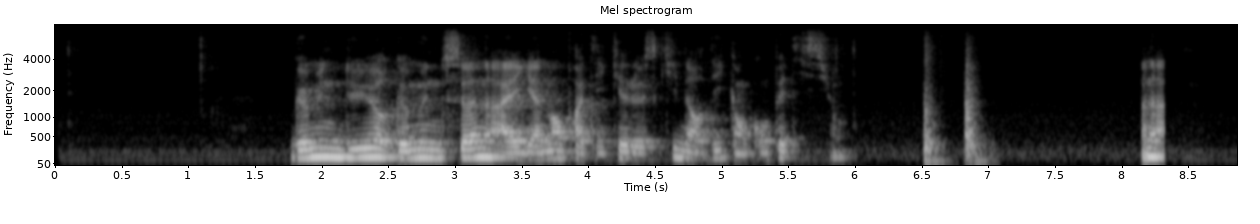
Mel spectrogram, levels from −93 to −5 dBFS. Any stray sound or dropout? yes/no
yes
